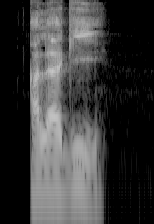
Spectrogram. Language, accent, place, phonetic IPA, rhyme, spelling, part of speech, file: German, Germany, Berlin, [ˌalɛʁˈɡiː], -iː, Allergie, noun, De-Allergie.ogg
- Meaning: allergy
